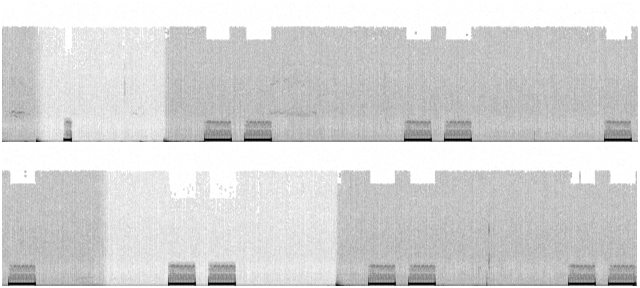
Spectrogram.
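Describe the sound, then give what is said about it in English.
An outgoing phone call to a referee, its ringing tone heard as six double-pulse rings spaced about three seconds apart, steady and clear with no one talking. “It's ringing.”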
